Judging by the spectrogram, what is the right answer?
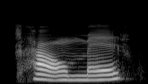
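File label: "cao mei", Mandarin Chinese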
